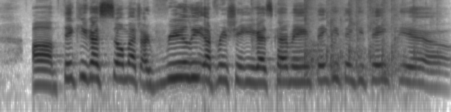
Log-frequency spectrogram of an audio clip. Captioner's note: clapping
